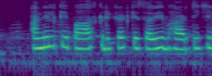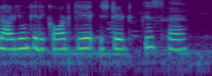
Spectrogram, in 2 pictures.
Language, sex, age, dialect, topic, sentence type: Hindi, female, 46-50, Awadhi Bundeli, banking, statement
